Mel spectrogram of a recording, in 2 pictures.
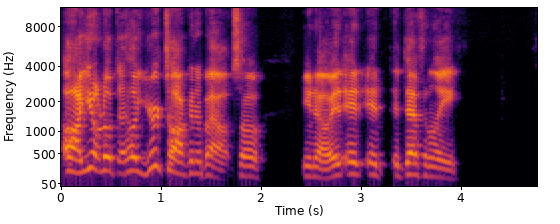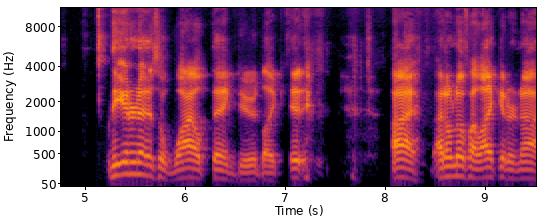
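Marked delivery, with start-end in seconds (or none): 0.0-1.7 put-on anger, higher and faster. Talking about replying to people online, acting out a pissed-off response. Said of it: "being like all pissed off and going".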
